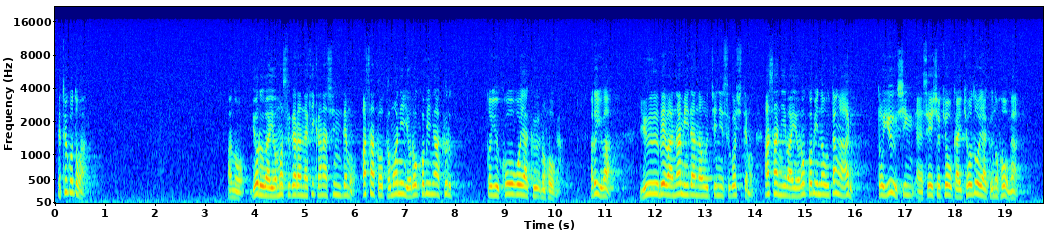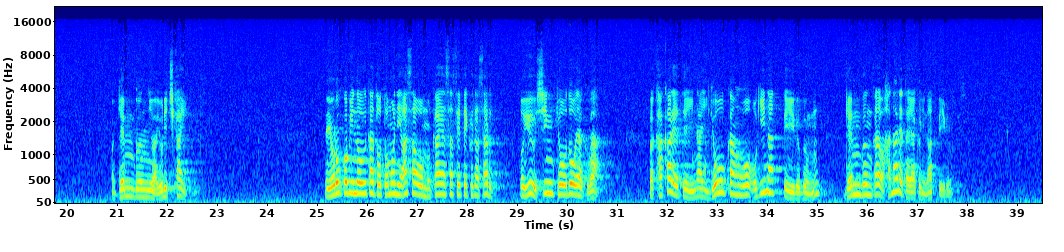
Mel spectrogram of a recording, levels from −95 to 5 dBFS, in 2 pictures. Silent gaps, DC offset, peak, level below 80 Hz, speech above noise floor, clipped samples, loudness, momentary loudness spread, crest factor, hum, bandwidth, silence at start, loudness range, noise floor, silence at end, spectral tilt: none; under 0.1%; -12 dBFS; -64 dBFS; 28 dB; under 0.1%; -31 LUFS; 12 LU; 20 dB; none; 17 kHz; 0.05 s; 6 LU; -58 dBFS; 1.8 s; -6 dB/octave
